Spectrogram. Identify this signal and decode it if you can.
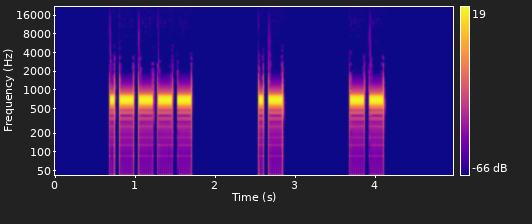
Morse code, heard as a keyed tone, about 20 wpm, spaced as for 8 wpm, 700 Hz. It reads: 1AM
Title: 107 Lesson 18e - Letter m - Three Characters 20wpm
